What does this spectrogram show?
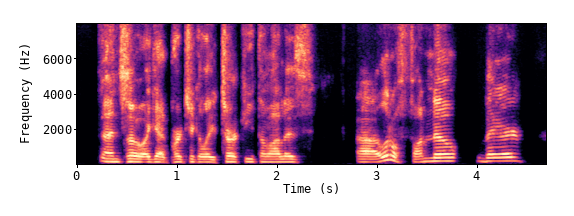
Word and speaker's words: tamal: a single individual one it's not actually how you say it it's a Tamal singular Tamal not tamali um Tamal is is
